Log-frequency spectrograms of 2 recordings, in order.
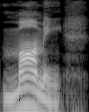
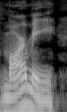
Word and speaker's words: Marmee: There was no formal spelling, but in New England, where they probably pronounced it mommy. Yeah. Mommy. Alcott, I think, assumed that there was an R in there. And I mean, this doesn't seem like it was a big mystery, but it seems like that's just kind of been a decision to pronounce it as Marmee in all of the many versions.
